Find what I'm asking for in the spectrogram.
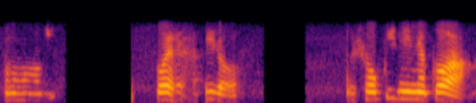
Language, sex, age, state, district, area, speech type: Manipuri, female, 60+, Manipur, Kangpokpi, urban, conversation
